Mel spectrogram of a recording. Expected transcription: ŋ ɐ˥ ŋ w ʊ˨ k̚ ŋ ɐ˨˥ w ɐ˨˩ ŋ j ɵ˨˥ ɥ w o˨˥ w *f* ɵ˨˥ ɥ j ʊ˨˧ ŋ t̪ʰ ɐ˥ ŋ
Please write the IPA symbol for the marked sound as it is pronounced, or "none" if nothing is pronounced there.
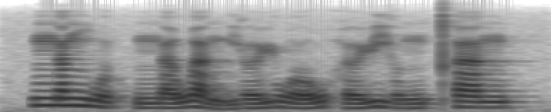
h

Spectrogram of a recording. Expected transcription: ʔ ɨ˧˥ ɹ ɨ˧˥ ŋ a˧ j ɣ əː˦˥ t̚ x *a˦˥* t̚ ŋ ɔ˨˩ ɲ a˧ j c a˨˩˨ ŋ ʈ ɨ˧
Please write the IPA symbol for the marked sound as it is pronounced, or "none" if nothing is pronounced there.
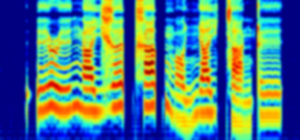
a˦˥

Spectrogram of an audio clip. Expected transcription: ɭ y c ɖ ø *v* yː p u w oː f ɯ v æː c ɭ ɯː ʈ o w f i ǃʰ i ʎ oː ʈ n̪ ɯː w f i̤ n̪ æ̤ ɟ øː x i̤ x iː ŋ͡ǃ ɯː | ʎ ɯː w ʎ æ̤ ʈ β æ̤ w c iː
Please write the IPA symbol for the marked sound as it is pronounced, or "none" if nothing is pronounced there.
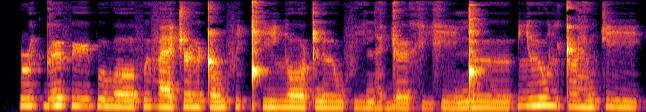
f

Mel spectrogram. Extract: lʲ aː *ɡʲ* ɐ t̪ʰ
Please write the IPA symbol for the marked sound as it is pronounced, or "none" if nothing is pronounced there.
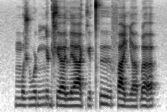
kʲ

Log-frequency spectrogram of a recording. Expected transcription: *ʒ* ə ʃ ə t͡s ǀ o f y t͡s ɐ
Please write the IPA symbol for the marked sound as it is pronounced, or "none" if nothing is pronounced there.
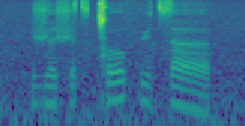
ʒ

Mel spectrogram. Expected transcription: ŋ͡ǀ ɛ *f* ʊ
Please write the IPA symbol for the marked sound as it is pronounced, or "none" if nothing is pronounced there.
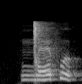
f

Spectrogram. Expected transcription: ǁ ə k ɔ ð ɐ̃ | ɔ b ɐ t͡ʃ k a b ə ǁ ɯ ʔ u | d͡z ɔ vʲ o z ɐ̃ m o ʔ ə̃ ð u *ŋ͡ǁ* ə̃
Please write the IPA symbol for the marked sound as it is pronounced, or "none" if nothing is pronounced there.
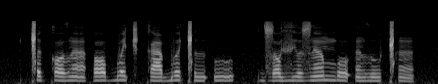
ǁʰ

